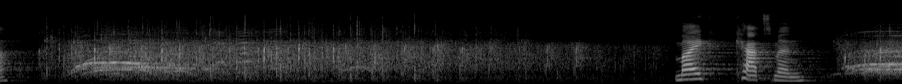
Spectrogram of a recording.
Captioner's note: applause; applause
